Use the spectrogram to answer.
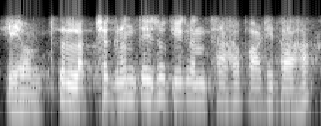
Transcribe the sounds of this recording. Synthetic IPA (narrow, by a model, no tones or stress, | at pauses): eːʋɐt̪t̪lɐkʃʰɐɡɾɐnt̪eːs̬okeːkɾɐ̃nt̪ʰaːɦɐpaːʈʰit̪aːɦɐ̆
